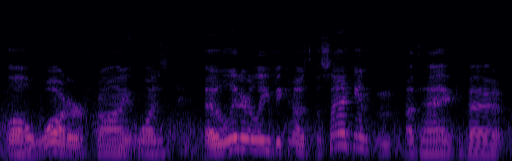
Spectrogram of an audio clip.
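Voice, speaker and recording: A man chatting casually as a gaming commentator, halting and repeating words as he explains things. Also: on the high side, big pitch swings, noisy background. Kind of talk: casual unscripted gaming chat.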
